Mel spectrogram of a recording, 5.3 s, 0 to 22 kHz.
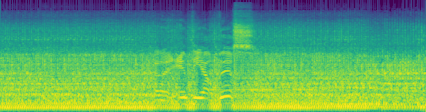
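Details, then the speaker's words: Kubota L2350 diesel tractor, after water was found in the fuel tank and lines and the system was cleaned, refilled with new fuel, and bled: steady, even idle with no misses or hunting; later gurgles hinted remaining air or water. "all right we got it running and i'm using it and it runs good so far"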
